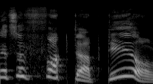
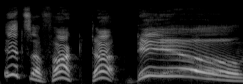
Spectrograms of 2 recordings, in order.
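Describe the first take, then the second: First: Said in the usual way. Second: High, slow FUCKED UP DEAL with DEAL stretched long; exasperated, elongated DEAL at high pitch; drawn-out exclamation. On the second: Real, not acted. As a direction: punch each word, then stretch DEAL. Repeats it drawn out.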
